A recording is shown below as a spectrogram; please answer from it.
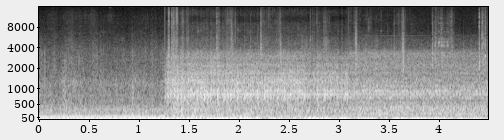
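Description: Low, steady engine and road rumble inside a moving coach bus. About a second in it cuts abruptly to a louder, steady hiss with a faint hum and scattered light clicks.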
